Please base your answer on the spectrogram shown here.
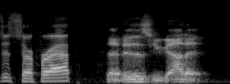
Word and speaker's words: SurfrApp: you're Jason Surfer app is that how you pronounce it Surfer app that is you got it so so did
